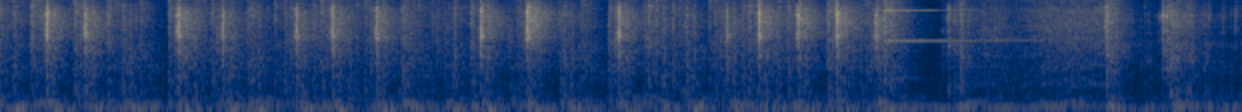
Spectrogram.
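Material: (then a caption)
Metal. Fingertips type on the keys of a light blue vintage portable manual typewriter with a metal body, and one hand reaches for the carriage lever. A quick run of sharp, bright key clicks sits over a steady low rumble, broken near the end by a short pause and a brief high ringing tone before the typing resumes.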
